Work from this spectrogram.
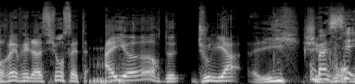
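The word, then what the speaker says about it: Leigh: il est signé Julia Lee j'imagine qu'on prononce lit ça s'écrit l e i G H c'est publié chez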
